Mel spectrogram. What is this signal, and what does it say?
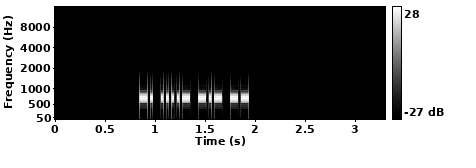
Morse code, heard as a keyed tone, about 46 wpm, 700 Hz. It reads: N4KM
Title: Easy Call Signs - 45wpm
